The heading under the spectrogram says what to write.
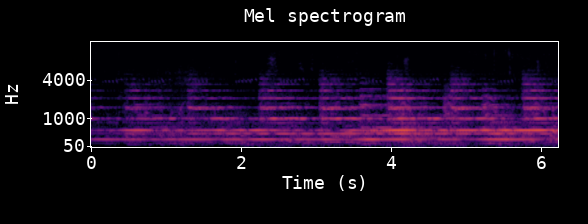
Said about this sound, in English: he hears the church bells ringing. Such a glorious sound. The demon's eyes go wide at the sound of the bells.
